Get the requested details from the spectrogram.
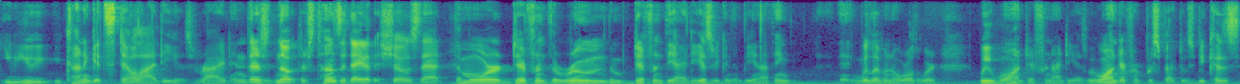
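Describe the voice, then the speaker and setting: A man's very fast, fairly low voice with vocal fry, very wide pitch swings and a dark, mellow tone. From Mexico, raised in central Arkansas from early childhood. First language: Spanish. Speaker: bank executive. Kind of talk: interview conversation. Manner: animated storytelling.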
